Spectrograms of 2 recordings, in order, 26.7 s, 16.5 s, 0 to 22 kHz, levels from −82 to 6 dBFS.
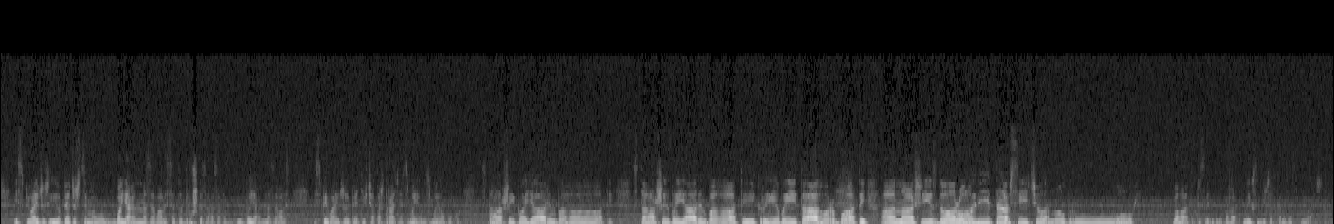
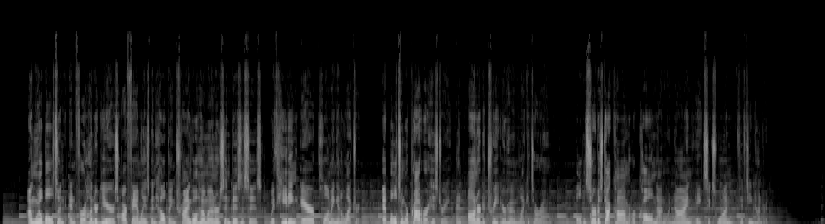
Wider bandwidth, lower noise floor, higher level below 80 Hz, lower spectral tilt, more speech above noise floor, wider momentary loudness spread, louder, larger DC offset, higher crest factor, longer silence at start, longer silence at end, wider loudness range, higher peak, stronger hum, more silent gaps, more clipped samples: about the same, 17 kHz vs 18.5 kHz; second, -47 dBFS vs -77 dBFS; about the same, -56 dBFS vs -58 dBFS; first, -7.5 dB/octave vs -5 dB/octave; second, 23 dB vs 50 dB; first, 19 LU vs 12 LU; first, -23 LUFS vs -28 LUFS; second, under 0.1% vs 0.1%; about the same, 20 dB vs 20 dB; about the same, 0.05 s vs 0.05 s; second, 0.05 s vs 1.15 s; first, 13 LU vs 4 LU; first, -4 dBFS vs -8 dBFS; neither; neither; neither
